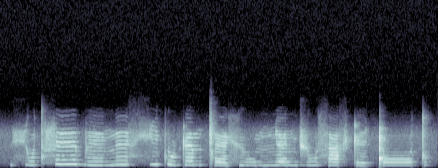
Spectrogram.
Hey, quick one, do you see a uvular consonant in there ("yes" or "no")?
no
